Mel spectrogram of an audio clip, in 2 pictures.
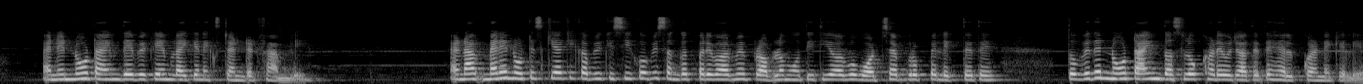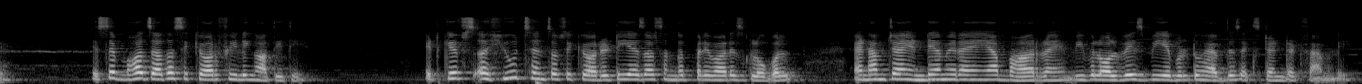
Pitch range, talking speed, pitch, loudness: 205-245 Hz, 185 wpm, 225 Hz, -22 LUFS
